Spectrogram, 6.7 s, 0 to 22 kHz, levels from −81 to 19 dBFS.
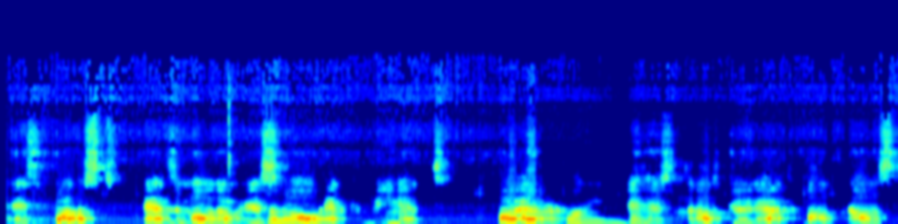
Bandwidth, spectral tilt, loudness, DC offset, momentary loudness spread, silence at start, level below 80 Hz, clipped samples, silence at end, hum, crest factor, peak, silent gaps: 16 kHz; -2.5 dB/octave; -16 LUFS; under 0.1%; 17 LU; 0.05 s; -72 dBFS; under 0.1%; 0.05 s; none; 16 dB; 0 dBFS; none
